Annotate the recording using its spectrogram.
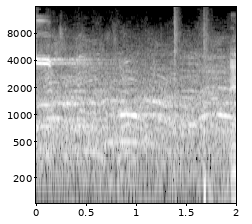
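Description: Football match crowd ambience: scattered distant shouts and voices over a low, steady murmur in a sparsely filled stadium.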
